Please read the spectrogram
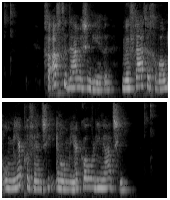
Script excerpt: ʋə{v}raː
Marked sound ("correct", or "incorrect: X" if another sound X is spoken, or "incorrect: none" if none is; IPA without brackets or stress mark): correct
